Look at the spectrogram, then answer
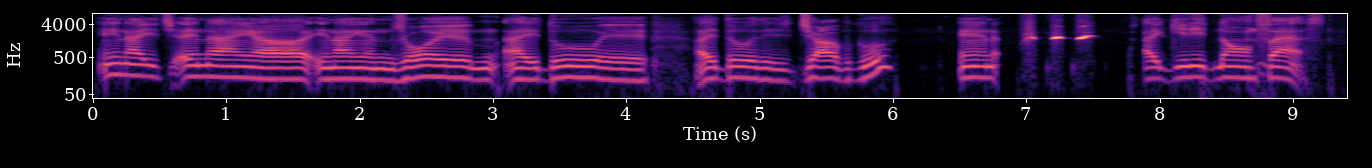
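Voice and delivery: lightly put-on Spanish accent. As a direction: play Juan, an immigrant worker with a light Spanish accent. Improv scene as Juan.

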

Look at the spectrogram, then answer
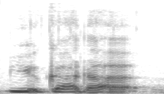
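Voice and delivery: ordinary delivery

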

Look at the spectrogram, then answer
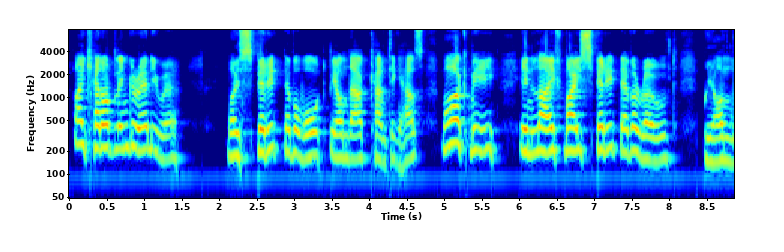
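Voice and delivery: a tormented spirit lamenting; mournful ghost. Acted. Marley's ghost speech.

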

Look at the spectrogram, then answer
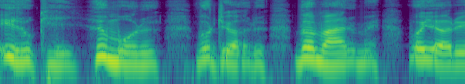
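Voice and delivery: mock anxious father checking in; imitating worried dad. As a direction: rattle off a worried parent's check-in calls. Dad calling checking on her.

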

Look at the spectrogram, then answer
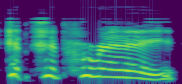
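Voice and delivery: high, loud cheer of the knights; cheering shout. A narrator's reading. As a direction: shout it like a crowd of knights celebrating. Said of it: "shouted the knights".

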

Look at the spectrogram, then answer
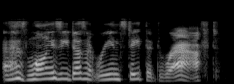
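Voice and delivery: ordinary delivery, nothing marked

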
